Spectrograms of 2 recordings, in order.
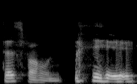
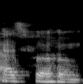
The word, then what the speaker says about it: Tesfahun: My name, Tesfahun. Uh, That was my father in Ethiopia. Yeah. No problem. No problem. Yeah. Test for Yeah. Tesfahun. Tesfahun. Yeah. Test for whom?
